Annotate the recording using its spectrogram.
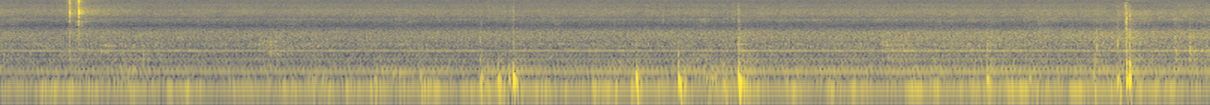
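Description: A mouse button clicks.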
